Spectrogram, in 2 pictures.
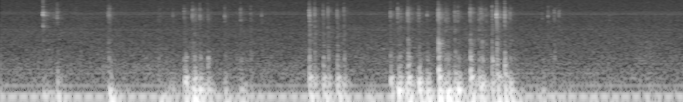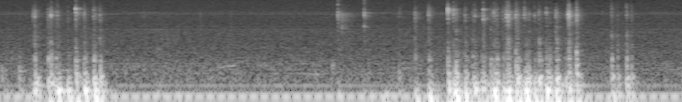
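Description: Keys clatter on a computer keyboard in irregular bursts of typing, separated by short pauses, close and fairly clear with no talking.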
